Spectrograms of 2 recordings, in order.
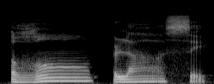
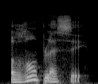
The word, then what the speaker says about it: remplacer: So M together, and after that you've got a consonant, so it will be like a nasal, so like en. Remplacer. Remplacer.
